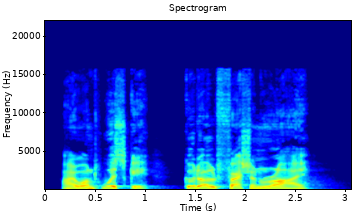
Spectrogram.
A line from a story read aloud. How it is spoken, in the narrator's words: exclaimed Trevor enthusiastically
